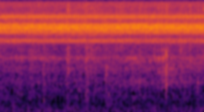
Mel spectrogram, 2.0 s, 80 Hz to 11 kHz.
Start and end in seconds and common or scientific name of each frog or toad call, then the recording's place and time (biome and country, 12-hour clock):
none
Cerrado, Brazil, 2:45am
